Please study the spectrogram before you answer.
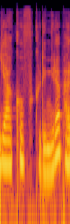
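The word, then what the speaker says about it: Jakob Grimm: 독일어로는 야코프 그림이라 발음합니다.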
